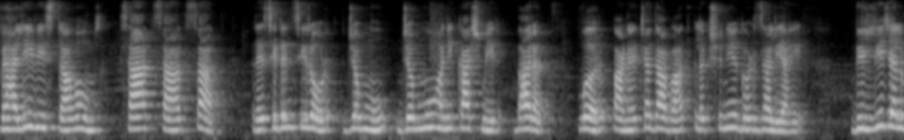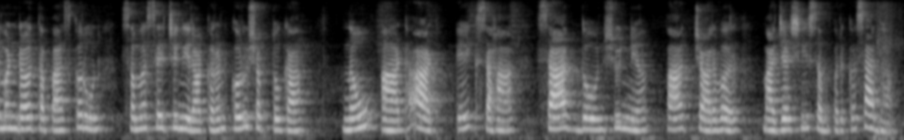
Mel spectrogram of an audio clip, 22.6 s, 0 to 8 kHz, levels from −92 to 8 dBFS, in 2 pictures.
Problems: constant background noise, background conversations at intervals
